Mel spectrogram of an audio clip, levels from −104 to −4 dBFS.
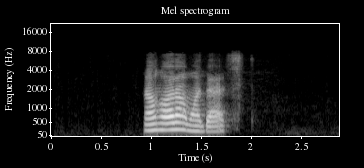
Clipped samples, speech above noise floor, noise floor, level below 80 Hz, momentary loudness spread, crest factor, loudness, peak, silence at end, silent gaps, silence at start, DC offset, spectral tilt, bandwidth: under 0.1%; 61 dB; -84 dBFS; -78 dBFS; 11 LU; 20 dB; -23 LUFS; -8 dBFS; 1.15 s; none; 0.95 s; under 0.1%; -4 dB/octave; 7.4 kHz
